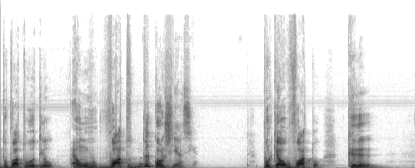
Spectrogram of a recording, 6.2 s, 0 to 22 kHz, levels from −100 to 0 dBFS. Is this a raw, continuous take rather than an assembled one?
no; 1 cut; at 1.3 s

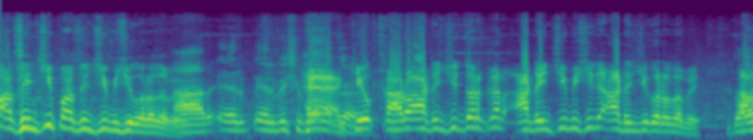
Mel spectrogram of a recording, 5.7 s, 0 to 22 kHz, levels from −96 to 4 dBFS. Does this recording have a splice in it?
no; 0 cuts

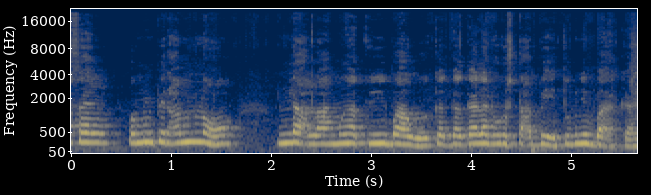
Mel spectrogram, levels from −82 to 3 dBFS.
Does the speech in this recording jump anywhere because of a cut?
no; 0 cuts

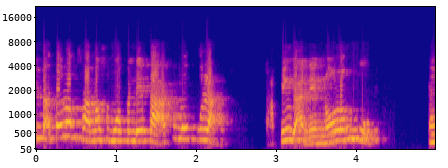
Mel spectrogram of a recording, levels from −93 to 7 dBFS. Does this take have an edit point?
no; 0 cuts

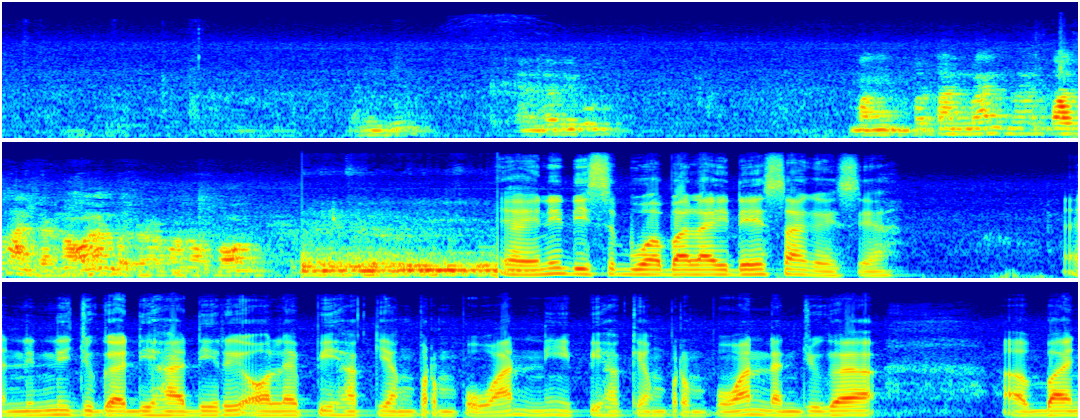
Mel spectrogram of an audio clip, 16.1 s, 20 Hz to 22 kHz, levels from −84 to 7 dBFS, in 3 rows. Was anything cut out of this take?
yes; 1 cut; at 6.9 s

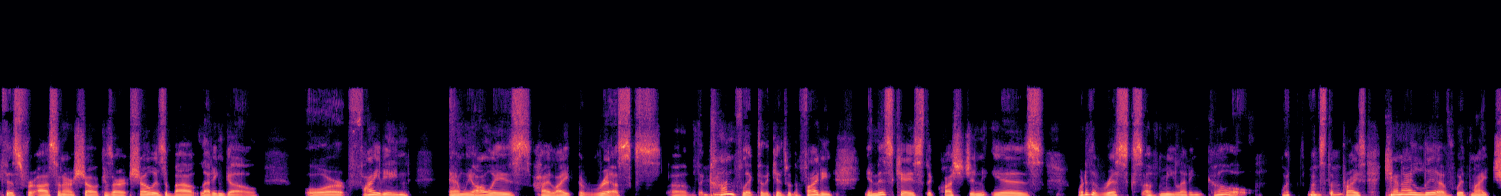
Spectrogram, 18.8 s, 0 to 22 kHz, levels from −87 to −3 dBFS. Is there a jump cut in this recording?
yes; 1 cut; at 1.6 s

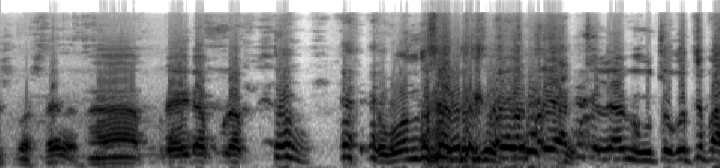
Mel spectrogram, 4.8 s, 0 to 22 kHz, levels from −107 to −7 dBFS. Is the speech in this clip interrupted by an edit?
yes; 1 cut; at 1.7 s

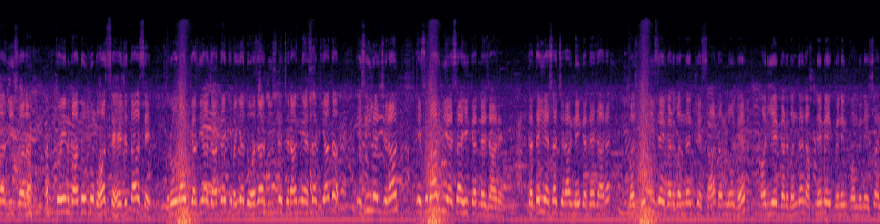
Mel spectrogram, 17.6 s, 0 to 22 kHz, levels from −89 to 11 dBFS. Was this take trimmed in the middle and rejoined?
no; 0 cuts

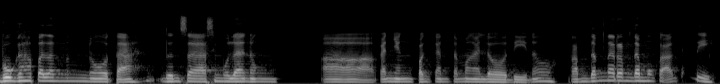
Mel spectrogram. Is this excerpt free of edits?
yes; 0 cuts

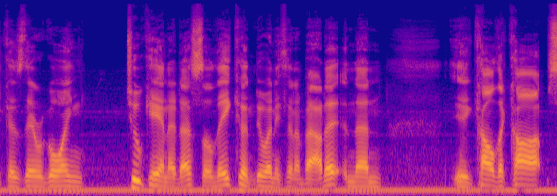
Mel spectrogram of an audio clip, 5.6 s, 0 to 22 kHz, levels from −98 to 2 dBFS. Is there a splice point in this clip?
no; 0 cuts

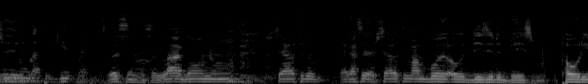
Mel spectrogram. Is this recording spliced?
yes; 1 cut; at 0.9 s

